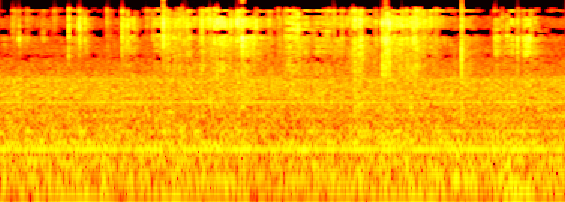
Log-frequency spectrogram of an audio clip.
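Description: A small metal knife cuts a crosshatch into a solid mauve bar of soap with a textured pattern, held in the hand, so chips flake off. Dry, crisp scratching and bright little ticks run steadily throughout over a constant low hum.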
